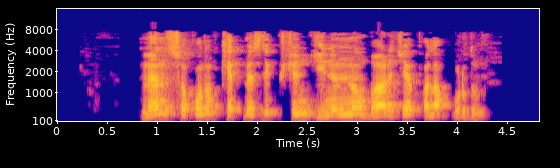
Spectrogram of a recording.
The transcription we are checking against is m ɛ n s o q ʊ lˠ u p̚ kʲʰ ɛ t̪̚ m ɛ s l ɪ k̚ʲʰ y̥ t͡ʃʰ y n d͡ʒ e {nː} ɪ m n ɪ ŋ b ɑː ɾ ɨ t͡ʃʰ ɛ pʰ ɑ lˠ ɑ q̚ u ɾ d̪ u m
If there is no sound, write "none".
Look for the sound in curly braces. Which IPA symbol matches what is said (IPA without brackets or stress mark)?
n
